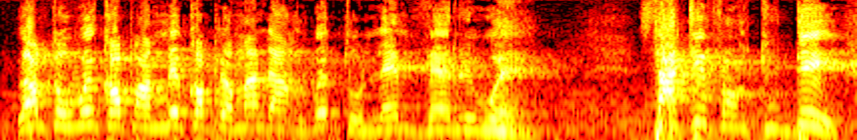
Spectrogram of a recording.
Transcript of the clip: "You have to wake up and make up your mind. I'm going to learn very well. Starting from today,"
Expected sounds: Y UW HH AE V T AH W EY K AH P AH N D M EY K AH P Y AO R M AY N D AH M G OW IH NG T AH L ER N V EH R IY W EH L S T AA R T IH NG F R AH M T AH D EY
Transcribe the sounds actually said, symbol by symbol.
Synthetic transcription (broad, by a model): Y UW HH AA F T AH W EY K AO P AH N M EY K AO P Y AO M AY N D AH M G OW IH T AH L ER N V EH R IY W EH L S T AA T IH F R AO M T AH D EY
